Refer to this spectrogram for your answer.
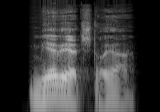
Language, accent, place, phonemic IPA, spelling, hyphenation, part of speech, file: German, Germany, Berlin, /ˈmeːɐ̯veːɐ̯tʃtɔʏɐ/, Mehrwertsteuer, Mehr‧wert‧steu‧er, noun, De-Mehrwertsteuer.ogg
- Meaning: value added tax (tax levied on added value of an exchange)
